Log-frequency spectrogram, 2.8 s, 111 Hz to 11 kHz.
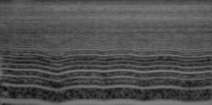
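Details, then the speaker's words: Ported Farmertec Stihl MS660 chainsaw on an Alaskan mill milling slabs, flat-top piston with more compression. It drops into the cut and holds a steady, even drone without surging or bogging, pulling lower RPM but holding it, running cool; a little jerky at knots. Normal running under load. "watching this and just one of the difference there is I was like actually able to push on this um we get here to these knots it gets a little jerky but uh well you know that's just gonna happen with anything"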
